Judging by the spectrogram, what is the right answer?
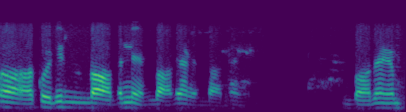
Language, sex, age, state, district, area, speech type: Punjabi, male, 45-60, Punjab, Amritsar, urban, conversation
